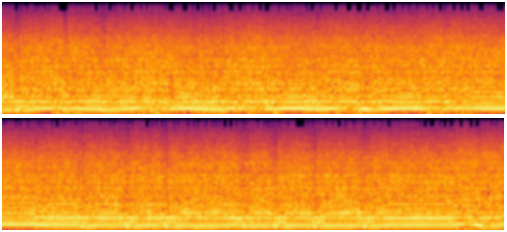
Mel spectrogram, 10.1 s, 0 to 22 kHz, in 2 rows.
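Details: Honda CB450 project, engine never run before, 400 carbs, 400 CDI, 250 wiring loom, auxiliary fuel tank, first start: loud blipping revs, ragged firing, harsh exhaust crackle, flames from exhaust, sounds awfully hot; rough running with backfiring, mixture suspected.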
